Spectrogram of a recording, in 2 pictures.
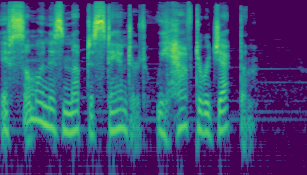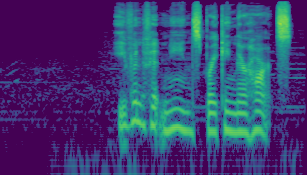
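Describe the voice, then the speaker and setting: A woman playing a cool, frank young sky rider in an English game dub, measured and assured. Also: sits low, creaky, a little mellow, slightly rough, faint music behind, heavily acted. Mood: serious.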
